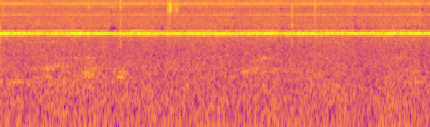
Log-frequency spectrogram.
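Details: Night-time crickets where grapes grow, one continuous high, thin ringing trill holding steady over soft low-frequency background noise.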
